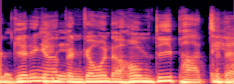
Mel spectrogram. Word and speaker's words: Depot: Case in point, Home Depot is a silent T. But if you're deaf, it's Home Depot.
